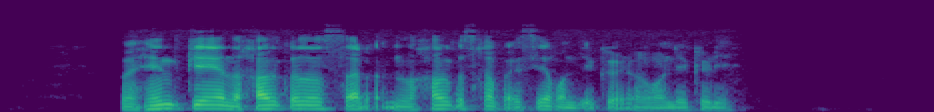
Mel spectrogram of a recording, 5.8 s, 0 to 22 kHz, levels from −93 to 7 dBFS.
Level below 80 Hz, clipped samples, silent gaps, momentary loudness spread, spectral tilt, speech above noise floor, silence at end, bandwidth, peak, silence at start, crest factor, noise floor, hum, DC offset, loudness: -62 dBFS; under 0.1%; none; 12 LU; -6.5 dB/octave; over 62 dB; 1.25 s; 7.8 kHz; -8 dBFS; 0.75 s; 22 dB; under -90 dBFS; none; under 0.1%; -28 LUFS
